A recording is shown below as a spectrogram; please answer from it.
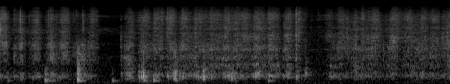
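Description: A hollow black and green leather high-top sneaker, held upright by one hand, has its soapy toe and upper scrubbed back and forth with a toothbrush. Dense, bright bristle scratching and rubbing runs throughout in quick strokes, with faint wet, muffled tones underneath and brief lulls between passes.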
